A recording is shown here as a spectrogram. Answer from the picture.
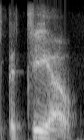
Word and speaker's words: Bettio: b d l okay actually the the pronunciation in italian it's patio okay so good old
